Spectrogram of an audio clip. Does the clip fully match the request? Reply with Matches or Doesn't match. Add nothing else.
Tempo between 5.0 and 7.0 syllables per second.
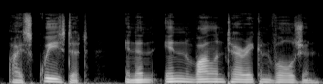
Matches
